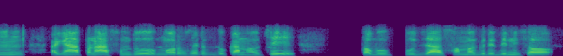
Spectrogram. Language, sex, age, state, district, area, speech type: Odia, male, 45-60, Odisha, Koraput, rural, conversation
